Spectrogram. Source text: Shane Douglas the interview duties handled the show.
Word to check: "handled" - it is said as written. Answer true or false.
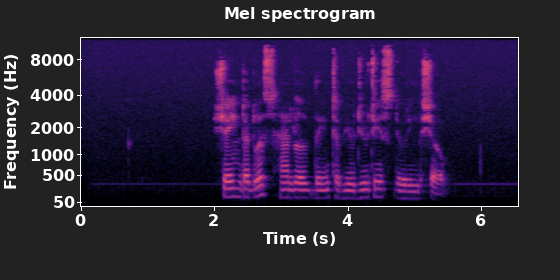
false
